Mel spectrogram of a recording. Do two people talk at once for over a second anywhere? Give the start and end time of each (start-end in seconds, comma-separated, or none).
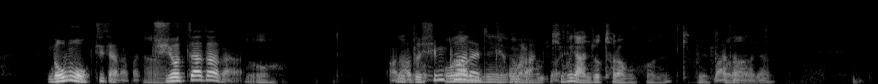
3.9-5.7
